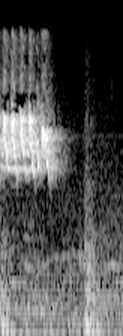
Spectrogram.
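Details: Lined seedeater singing in Brazil: a loud, fast buzzy trill of rapid high notes lasting under a second, then fading, with low background hum.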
